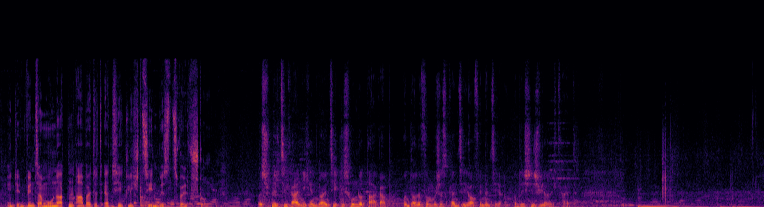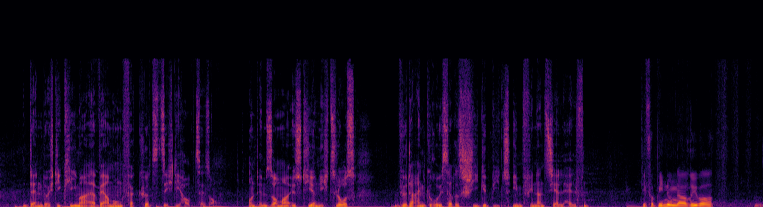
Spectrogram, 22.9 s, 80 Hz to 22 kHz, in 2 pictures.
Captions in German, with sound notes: In den Wintermonaten arbeitet er täglich zehn bis zwölf Stunden. Es spielt sich eigentlich in 90 bis 100 Tagen ab. Davon musst du das ganze Jahr finanzieren. (Dumpfe Klänge) Denn durch die Klimaerwärmung verkürzt sich die Hauptsaison. Und im Sommer ist hier nichts los. Würde ein größeres Skigebiet ihm finanziell helfen? Die Verbindung da rüber ...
